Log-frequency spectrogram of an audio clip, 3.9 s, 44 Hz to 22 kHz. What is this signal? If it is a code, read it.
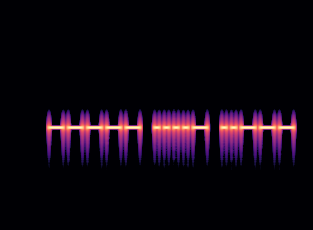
Morse code, heard as a keyed tone, about 20 wpm, 700 Hz. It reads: 042
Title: Three Letter-Number Combinations - 20wpm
